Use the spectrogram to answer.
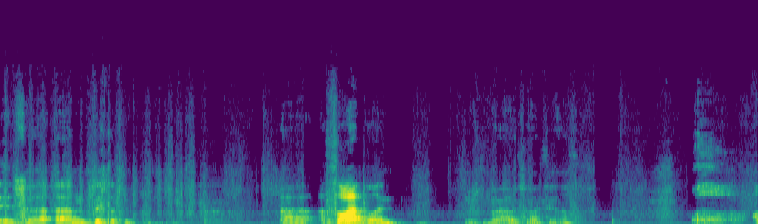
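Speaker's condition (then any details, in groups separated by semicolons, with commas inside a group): Tongue cancer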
